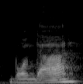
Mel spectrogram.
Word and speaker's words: bondad: Bondad, the accent is on DAD.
